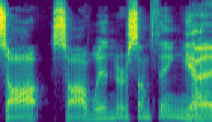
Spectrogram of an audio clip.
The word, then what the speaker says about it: Samhain: It looks like Samhain, but I think it's pronounced Samhain or something.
